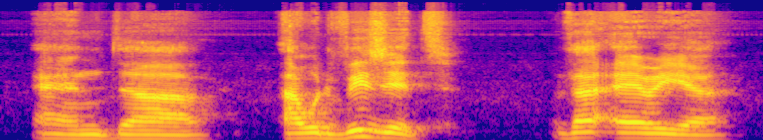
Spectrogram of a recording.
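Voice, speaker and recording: A man speaks very slowly in a Greek accent, his pitch fairly high. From Greece, Athens. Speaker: artist and podcaster. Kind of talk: casual interview. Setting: live stream. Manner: hesitant, many fillers.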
